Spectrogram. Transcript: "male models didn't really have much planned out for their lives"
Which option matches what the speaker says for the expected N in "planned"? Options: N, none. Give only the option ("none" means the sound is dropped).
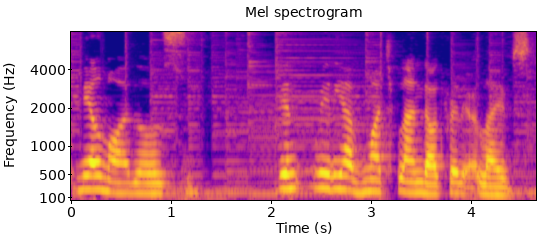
N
